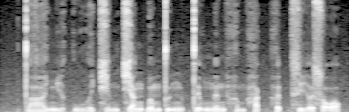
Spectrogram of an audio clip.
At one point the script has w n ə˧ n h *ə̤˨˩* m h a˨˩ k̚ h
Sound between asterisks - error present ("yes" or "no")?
no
